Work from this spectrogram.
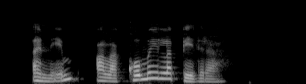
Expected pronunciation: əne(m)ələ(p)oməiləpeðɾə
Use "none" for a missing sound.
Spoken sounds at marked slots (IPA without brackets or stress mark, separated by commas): m, k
